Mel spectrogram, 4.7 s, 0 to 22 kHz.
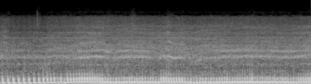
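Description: Honda CRF 250 Rally motorcycle engine with a sticking throttle, a close, loud, steady thumping idle-to-midrange drone with rapid pulsing firing beats and some clatter, no speech.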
